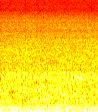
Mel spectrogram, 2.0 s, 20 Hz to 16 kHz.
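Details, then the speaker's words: 1986 Oldsmobile Cutlass Supreme with optional 5.0 L V8 and three-speed automatic, stock exhaust and no cam: deep, even burble with steady low rumble and no knocks or misses, normal smooth idle. "changes done there no cam anything like that just a nice smooth running v8 again five liter upgraded these would have came standard with a six cylinder room"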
